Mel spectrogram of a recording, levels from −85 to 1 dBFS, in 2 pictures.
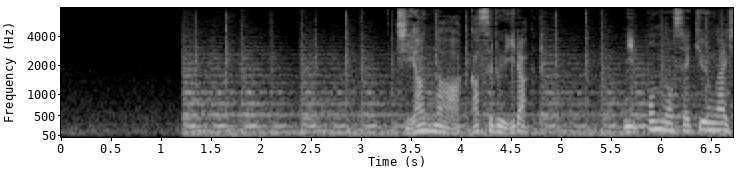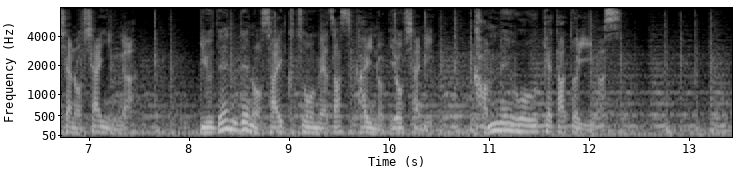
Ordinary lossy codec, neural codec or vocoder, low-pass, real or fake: none; none; none; real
